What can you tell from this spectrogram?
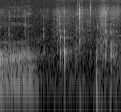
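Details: American Cocker Spaniel giving its morning roar indoors: a low, rumbling harmonic groan lasting about half a second, followed by faint clicks, rustles and small thumps.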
